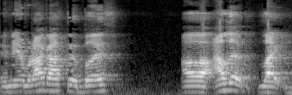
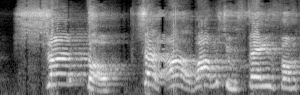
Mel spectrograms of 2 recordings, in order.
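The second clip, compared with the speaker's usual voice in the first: higher and louder furious yell; angry shout; 9 semitones higher, 6 dB louder, slower than usual. Retold or imitated. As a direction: snap at her to shut up. Retold outburst at her.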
